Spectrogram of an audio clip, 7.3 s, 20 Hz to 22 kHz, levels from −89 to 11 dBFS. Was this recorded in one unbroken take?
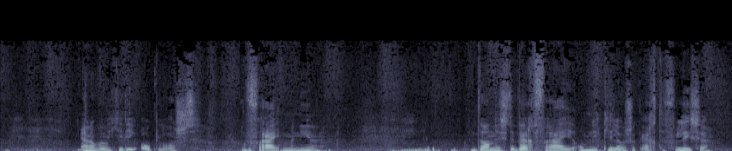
no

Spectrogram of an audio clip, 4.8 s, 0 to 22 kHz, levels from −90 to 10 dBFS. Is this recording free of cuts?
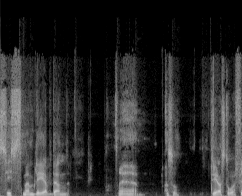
yes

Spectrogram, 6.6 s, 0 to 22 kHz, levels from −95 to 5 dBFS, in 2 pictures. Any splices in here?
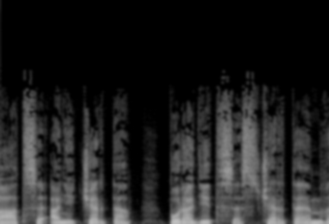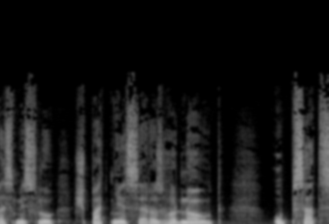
no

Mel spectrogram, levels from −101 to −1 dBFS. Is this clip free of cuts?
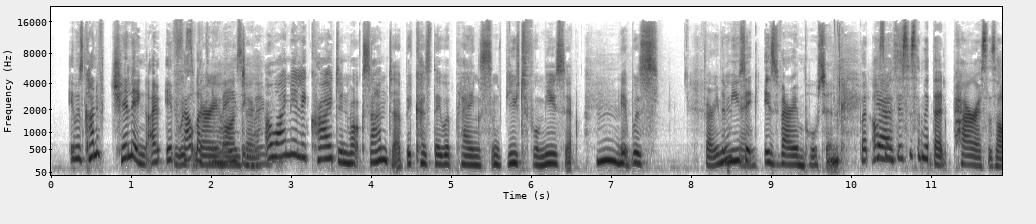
no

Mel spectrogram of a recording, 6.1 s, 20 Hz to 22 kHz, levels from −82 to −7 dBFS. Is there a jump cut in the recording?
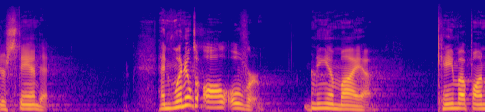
yes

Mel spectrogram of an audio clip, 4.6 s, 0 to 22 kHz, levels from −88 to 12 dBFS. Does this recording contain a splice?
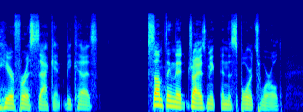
yes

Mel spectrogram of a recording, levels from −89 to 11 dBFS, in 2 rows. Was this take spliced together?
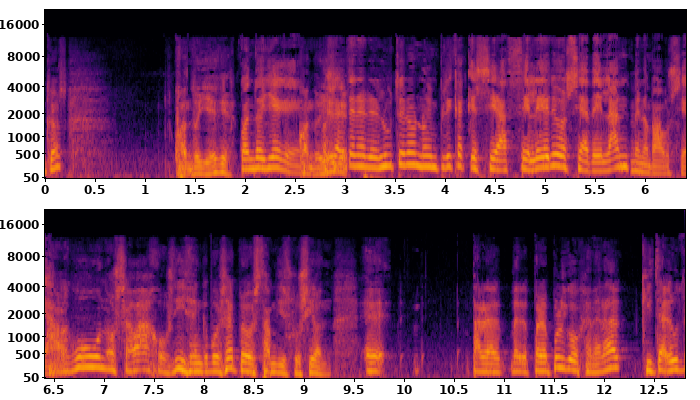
yes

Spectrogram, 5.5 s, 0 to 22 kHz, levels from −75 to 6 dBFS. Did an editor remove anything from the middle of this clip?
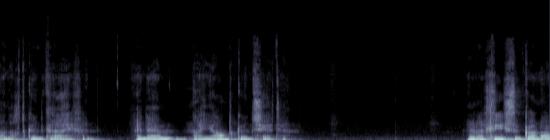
yes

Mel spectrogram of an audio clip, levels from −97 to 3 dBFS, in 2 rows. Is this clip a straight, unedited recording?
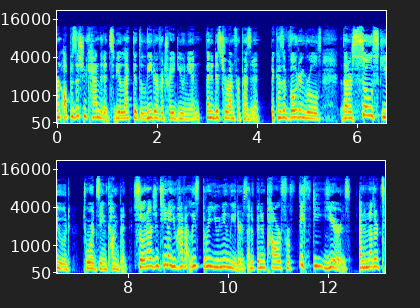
no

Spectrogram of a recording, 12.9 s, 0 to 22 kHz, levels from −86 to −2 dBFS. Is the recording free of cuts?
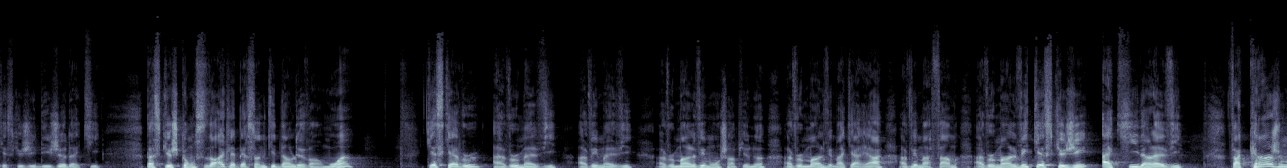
no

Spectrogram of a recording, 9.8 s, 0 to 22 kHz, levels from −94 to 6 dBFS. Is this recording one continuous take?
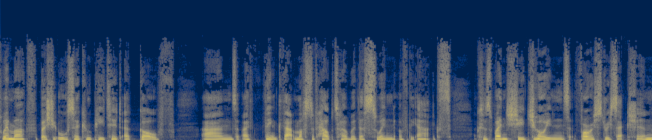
yes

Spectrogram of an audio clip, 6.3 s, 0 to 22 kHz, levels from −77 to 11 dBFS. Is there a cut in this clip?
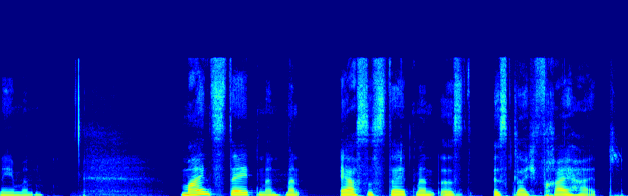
yes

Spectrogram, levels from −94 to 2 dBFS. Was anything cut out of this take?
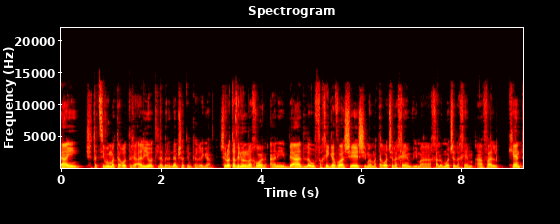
yes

